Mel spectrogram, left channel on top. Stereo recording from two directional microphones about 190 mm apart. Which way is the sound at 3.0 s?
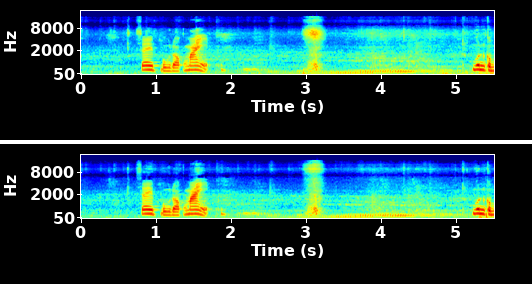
15° right (ahead or behind).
